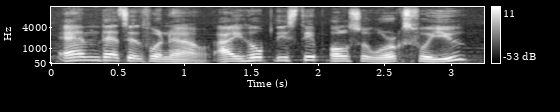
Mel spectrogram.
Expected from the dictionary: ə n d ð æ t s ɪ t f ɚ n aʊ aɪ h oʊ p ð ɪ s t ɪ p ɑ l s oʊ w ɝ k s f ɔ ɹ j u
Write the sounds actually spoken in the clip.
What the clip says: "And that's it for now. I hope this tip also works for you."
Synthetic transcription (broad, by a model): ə n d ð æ t s ɪ t f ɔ n aʊ aɪ h oʊ p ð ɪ s t ɪ p ɑ l s oʊ w ɝ k s f ɔ ɹ j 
